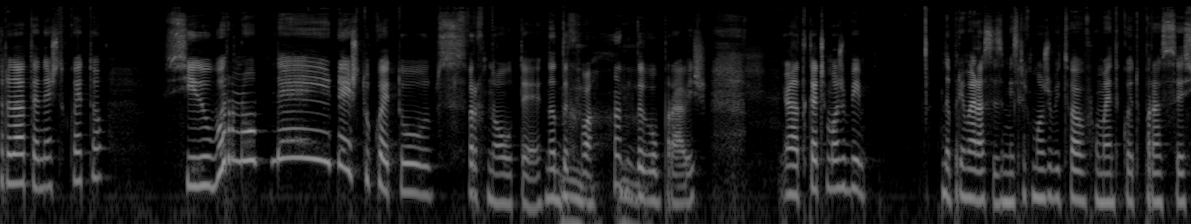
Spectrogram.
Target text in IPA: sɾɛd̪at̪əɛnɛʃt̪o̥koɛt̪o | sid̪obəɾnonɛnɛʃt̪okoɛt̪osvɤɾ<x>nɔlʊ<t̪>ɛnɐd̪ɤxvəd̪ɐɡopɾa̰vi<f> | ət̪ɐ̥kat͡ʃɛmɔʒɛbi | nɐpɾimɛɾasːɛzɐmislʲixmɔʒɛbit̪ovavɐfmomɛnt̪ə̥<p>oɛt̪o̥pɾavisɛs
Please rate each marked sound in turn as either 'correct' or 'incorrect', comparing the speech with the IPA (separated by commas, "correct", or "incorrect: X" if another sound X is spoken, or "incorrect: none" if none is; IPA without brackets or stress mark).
correct, correct, incorrect: ʃ, incorrect: k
